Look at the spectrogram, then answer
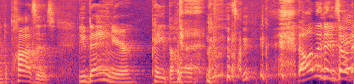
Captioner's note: both laughing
